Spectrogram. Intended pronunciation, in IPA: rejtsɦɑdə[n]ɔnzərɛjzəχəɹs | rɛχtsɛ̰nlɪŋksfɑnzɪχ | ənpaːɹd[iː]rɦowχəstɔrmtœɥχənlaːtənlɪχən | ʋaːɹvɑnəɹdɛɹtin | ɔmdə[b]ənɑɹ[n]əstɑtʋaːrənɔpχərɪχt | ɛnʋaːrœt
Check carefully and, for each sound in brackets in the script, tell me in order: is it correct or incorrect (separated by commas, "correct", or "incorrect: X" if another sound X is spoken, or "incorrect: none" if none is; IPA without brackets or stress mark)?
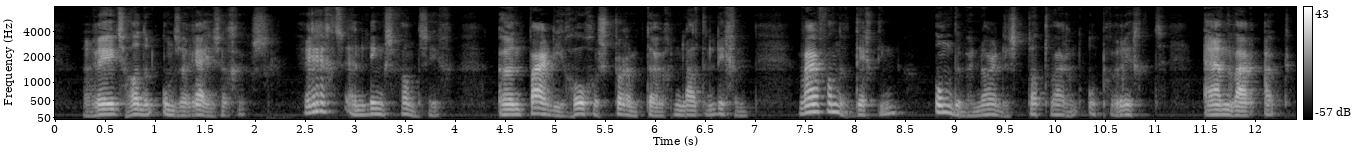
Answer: correct, correct, correct, incorrect: d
